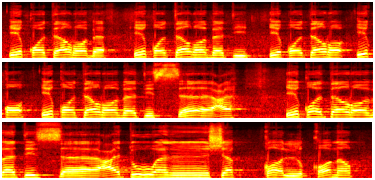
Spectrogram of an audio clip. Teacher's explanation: ada qaf mati di tengah-tengah kalimah ataupun ayat ini, maka dibaca dengan qalqalah yang sughra, yang paling martabat yang paling rendah sekali. Walau bagaimanapun huruf qaf ni huruf yang kuat, maka dibunyikan sesuai dengan huruf qaf.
